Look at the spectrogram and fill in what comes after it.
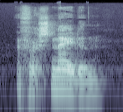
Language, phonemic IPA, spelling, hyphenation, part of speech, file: Dutch, /vərˈsnɛi̯.də(n)/, versnijden, ver‧snij‧den, verb, Nl-versnijden.ogg
- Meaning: 1. to cut up, to cut in pieces 2. to dilute, to mix, to adulterate, to step on 3. to blend or mix (with younger beer) (done to certain beers, like gueuze) 4. to destroy by cutting, to ruin by cutting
